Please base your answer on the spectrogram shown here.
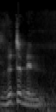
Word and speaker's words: vitamin: school my teachers always told me to say vitamin i pronounced it as vitamin but when i came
